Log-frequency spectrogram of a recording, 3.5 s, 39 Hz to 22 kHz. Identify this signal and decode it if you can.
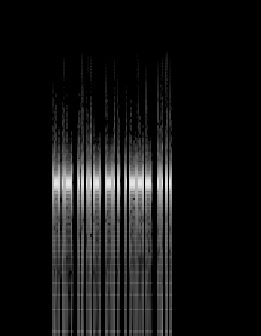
Morse code, heard as a keyed tone, about 41 wpm, 700 Hz. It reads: K4DJH
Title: USA Call Signs - 5 Characters - Repeated 2x - 45wpm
